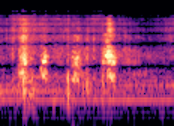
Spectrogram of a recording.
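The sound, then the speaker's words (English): A large Brahma hen with elaborately patterned brown and white feathers clucks several times in short, uneven bursts during a photo shoot, with a soft steady hum in the background and no talking. “And the rest of us begin with the second bird, a bird called a Brahma, with elaborately patterned brown and white feathers.”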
